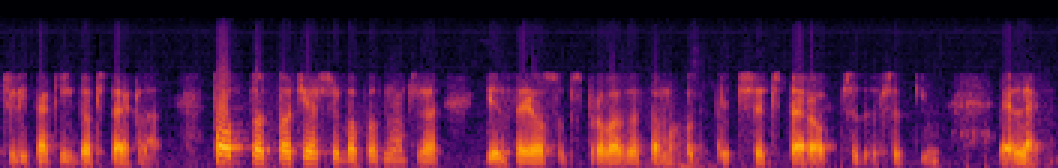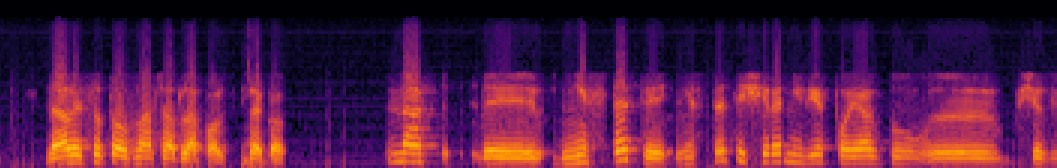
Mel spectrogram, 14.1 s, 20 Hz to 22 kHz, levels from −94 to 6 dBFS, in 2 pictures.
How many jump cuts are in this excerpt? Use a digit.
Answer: 1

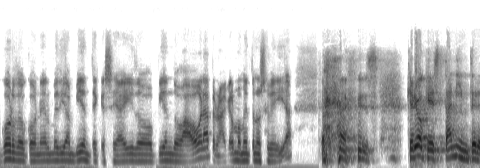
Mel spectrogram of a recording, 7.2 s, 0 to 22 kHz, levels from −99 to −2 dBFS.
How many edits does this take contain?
1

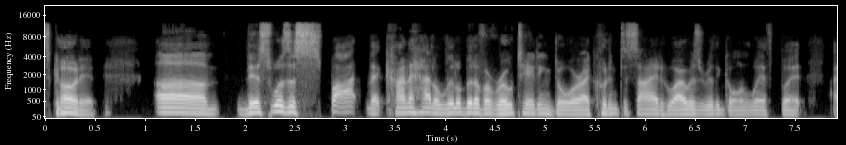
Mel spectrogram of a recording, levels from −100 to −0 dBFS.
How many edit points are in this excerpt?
1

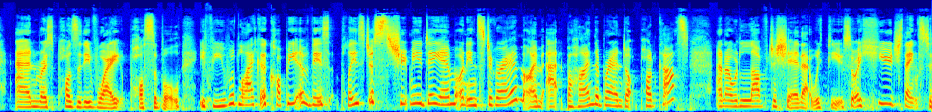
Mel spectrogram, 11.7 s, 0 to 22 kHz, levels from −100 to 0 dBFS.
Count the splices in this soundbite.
0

